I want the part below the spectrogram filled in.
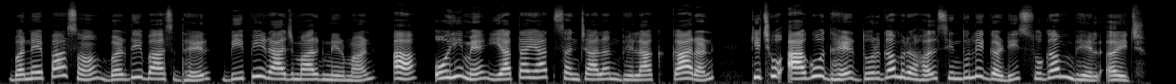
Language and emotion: Maithili, neutral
